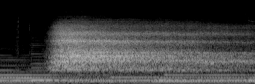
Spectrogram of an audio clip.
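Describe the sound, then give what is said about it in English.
A long, deep breath in through the nose and out through the mouth, one soft, steady rush of air that swells and then fades slowly over a low, constant tone. “Take a deep dragon breath in through your nose and out your mouth.”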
